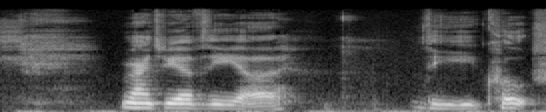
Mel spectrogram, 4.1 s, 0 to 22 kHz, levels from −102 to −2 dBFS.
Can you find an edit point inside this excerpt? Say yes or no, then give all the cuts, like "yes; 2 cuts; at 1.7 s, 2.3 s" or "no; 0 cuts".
no; 0 cuts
